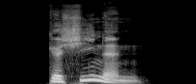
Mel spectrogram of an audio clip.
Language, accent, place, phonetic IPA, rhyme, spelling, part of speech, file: German, Germany, Berlin, [ɡəˈʃiːnən], -iːnən, geschienen, verb, De-geschienen.ogg
- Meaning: past participle of scheinen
